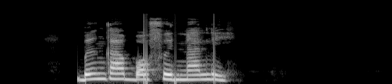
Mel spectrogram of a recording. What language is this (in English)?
Bulu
